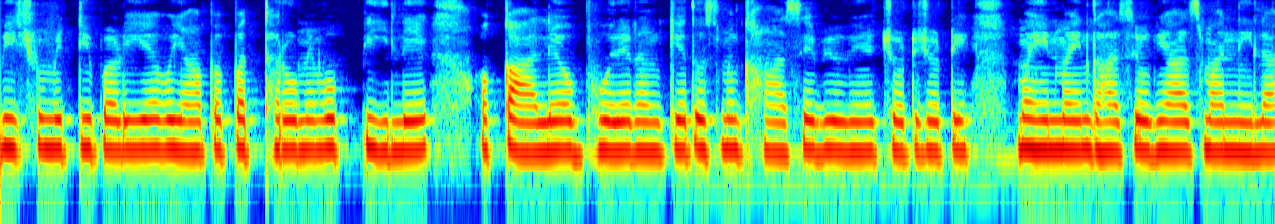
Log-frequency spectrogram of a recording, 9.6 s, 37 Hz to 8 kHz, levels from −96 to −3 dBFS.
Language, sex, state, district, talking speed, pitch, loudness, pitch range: Hindi, female, Chhattisgarh, Sukma, 200 wpm, 220 Hz, -18 LUFS, 215-225 Hz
